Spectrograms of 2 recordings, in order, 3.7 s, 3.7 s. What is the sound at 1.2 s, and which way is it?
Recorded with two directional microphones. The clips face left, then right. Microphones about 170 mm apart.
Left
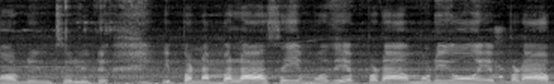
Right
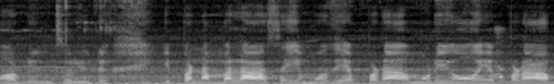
Speech, 25° left (ahead or behind).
